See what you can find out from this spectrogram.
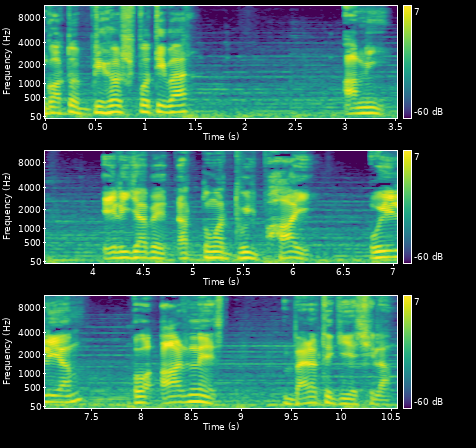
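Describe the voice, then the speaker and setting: An actor playing a heartbroken father reading out a sorrowful letter in a solemn, mournful audio drama style, with pauses. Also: medium pitch, lightly acted. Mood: grave, anxious. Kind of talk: Bengali audio drama acting.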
